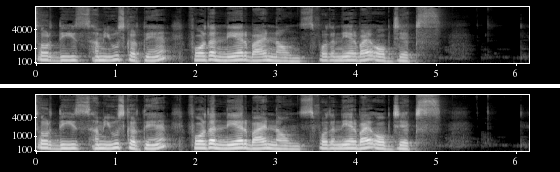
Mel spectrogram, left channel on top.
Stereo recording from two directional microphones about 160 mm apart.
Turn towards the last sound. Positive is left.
turn(degrees=0)  # may be behind; listen again after turning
